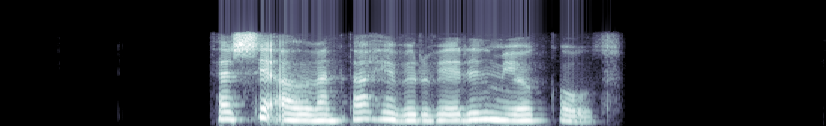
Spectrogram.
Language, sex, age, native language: Icelandic, female, 40-49, Icelandic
